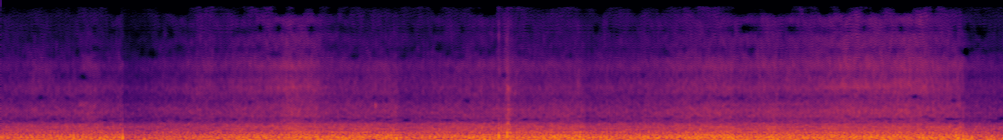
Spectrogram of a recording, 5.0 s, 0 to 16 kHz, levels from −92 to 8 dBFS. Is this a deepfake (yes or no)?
yes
